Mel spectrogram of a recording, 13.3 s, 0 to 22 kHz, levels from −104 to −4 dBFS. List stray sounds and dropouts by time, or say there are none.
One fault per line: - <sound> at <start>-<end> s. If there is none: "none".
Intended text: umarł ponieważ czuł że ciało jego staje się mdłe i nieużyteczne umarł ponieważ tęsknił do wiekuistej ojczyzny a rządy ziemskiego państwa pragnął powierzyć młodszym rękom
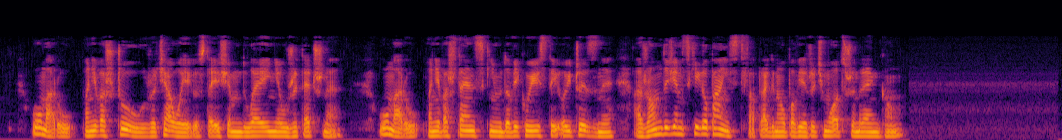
none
